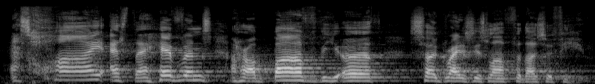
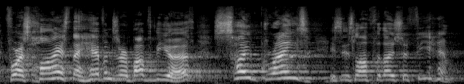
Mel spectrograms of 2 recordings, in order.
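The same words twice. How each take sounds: First: Drawn-out, solemn scripture; slow, grand quote. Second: Higher, emphatic preaching; building, fervent declaration; fervent scripture quote. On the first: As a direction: quote it slowly, savouring the distance. Verse repeated as the grand answer. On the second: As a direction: proclaim the verse with lifted energy. Verse first quoted with rising fervour. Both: A narrator's reading.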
